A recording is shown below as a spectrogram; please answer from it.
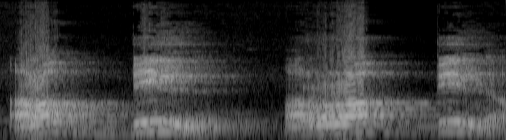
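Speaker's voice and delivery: slow drawn-out heavy ra in رب, mouth full. Shown as a demonstration. Teacher drawing out رب slowly with a heavy ra. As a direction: say رب with a thick, velarised ra. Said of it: "اس کو موٹا کر کے پڑھا جاتا ہے".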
